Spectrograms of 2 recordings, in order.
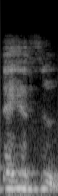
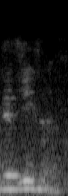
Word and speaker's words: De Jesus: Oh, but it looks like the Jesus. No, it's De Jesus.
